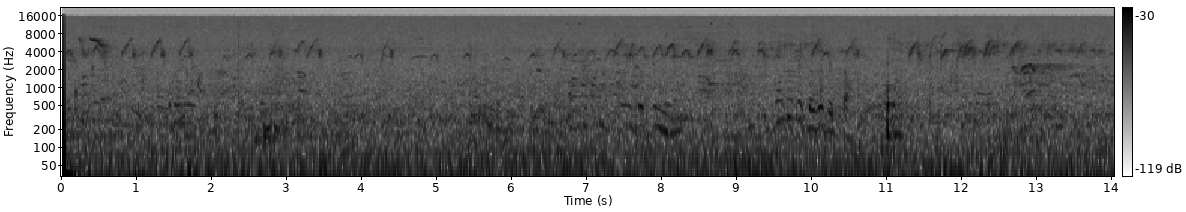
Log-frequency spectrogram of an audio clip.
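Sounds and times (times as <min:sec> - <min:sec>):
faint bird chirps: 0:00.1 - 0:14.0
low background noise: 0:00.1 - 0:14.0.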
